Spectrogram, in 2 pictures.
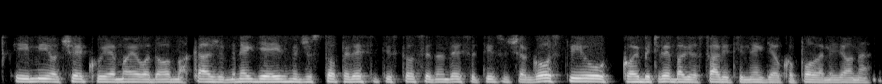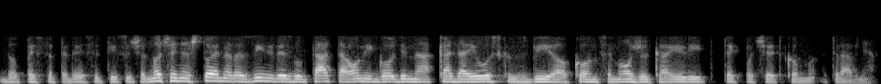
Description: u telefonskom Intervjuu Media servisa naglašava da možemo biti optimistični, ali oprezni.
